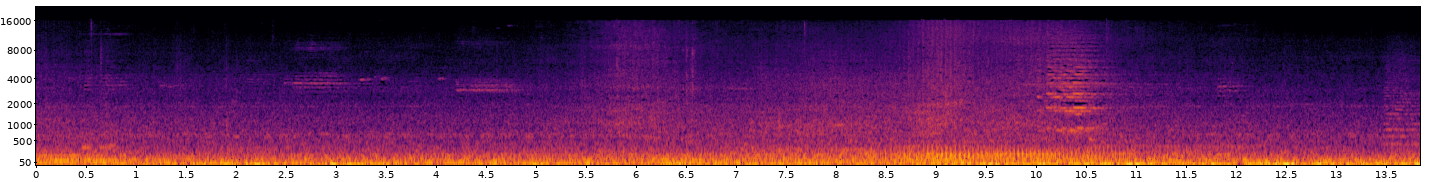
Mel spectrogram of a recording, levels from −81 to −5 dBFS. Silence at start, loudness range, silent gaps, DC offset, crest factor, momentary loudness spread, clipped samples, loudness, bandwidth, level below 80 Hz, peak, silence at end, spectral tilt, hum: 0 s; 6 LU; none; under 0.1%; 14 dB; 8 LU; under 0.1%; -30 LUFS; 16.5 kHz; -30 dBFS; -10 dBFS; 0 s; -5.5 dB/octave; none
